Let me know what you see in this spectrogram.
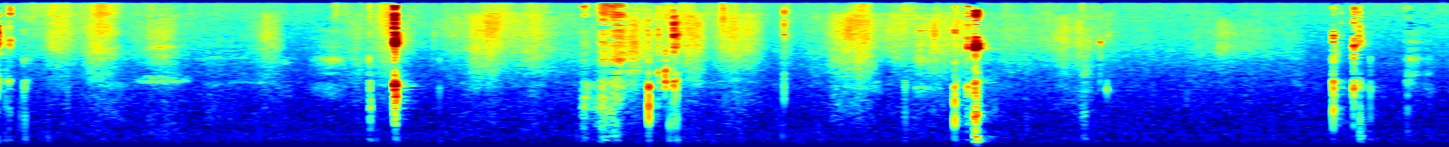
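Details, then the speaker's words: Smiling small child with hiccups: short, sharp, irregular catches, several over ten seconds, in a quiet room; hiccups. "so he has the hiccups so smiley so smiley"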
